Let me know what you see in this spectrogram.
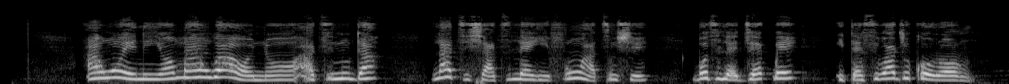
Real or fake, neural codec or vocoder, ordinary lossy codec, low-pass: fake; codec, 44.1 kHz, 7.8 kbps, Pupu-Codec; MP3, 48 kbps; 19.8 kHz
